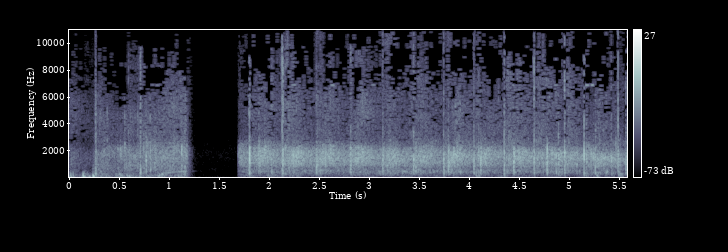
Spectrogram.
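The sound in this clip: Audience applause welcoming a preacher to the front: steady, dense clapping from many hands, broken by a brief silent gap near the start, then continuing evenly.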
